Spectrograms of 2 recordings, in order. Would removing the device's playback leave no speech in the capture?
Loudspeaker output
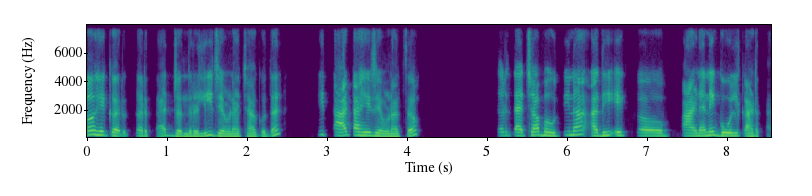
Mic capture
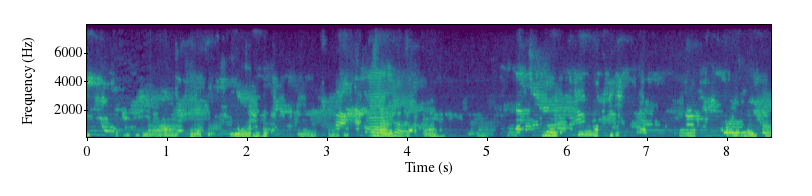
No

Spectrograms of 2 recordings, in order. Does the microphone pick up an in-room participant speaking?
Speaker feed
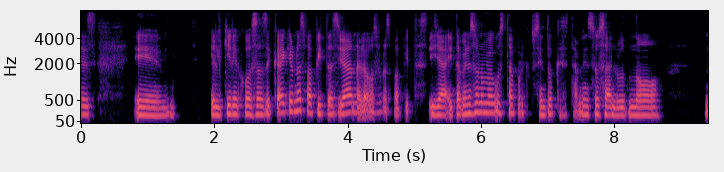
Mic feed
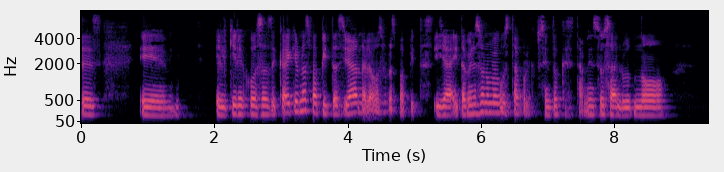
No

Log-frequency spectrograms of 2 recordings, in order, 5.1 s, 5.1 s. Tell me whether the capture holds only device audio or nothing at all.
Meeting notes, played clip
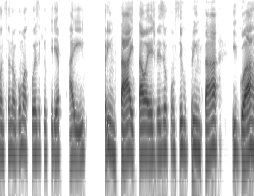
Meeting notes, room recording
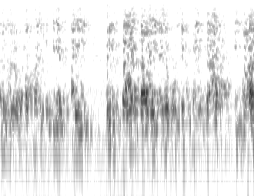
Yes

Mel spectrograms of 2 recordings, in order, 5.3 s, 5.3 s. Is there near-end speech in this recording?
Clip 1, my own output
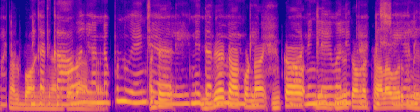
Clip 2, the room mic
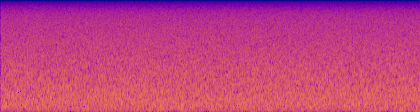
No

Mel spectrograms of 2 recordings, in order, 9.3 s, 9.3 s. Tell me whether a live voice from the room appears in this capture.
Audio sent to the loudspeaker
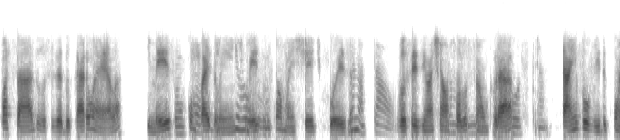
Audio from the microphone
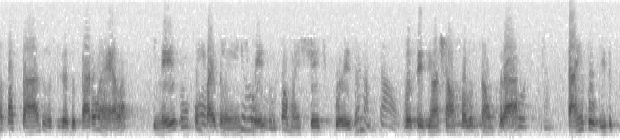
No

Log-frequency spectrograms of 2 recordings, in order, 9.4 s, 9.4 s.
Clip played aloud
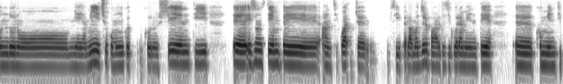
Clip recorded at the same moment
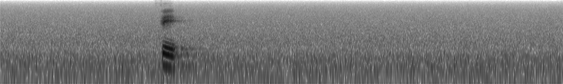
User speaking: Yes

